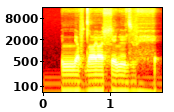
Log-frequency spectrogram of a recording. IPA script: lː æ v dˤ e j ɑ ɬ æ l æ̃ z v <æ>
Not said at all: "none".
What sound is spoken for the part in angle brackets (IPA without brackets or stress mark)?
æ̤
